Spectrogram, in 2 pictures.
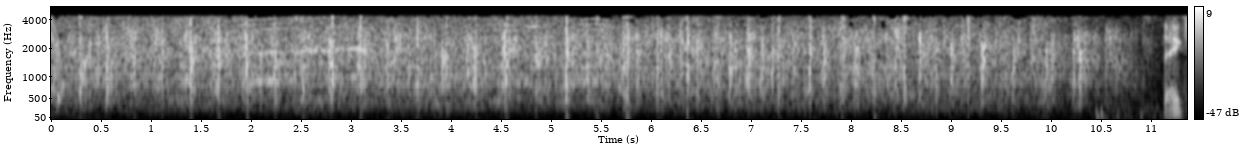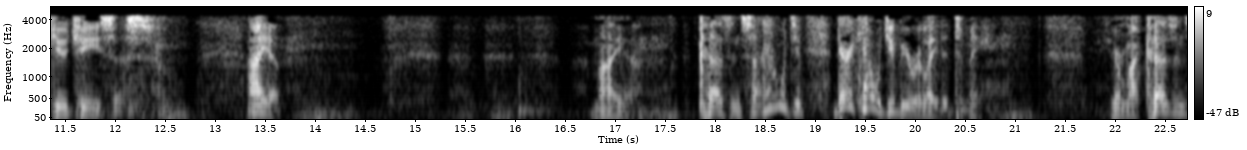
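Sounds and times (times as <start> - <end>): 
crowd clapping: 0.0 - 11.0
speech: 11.2 - 12.6, 13.3 - 13.8, 16.8 - 20.8, 22.0 - 22.7.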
